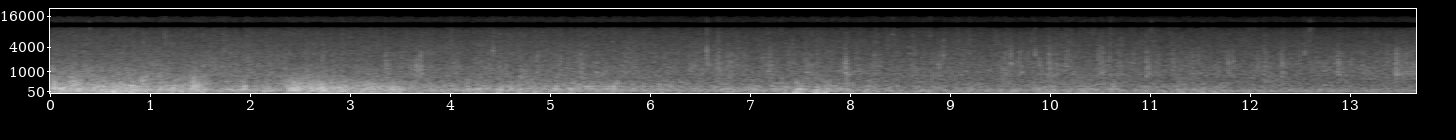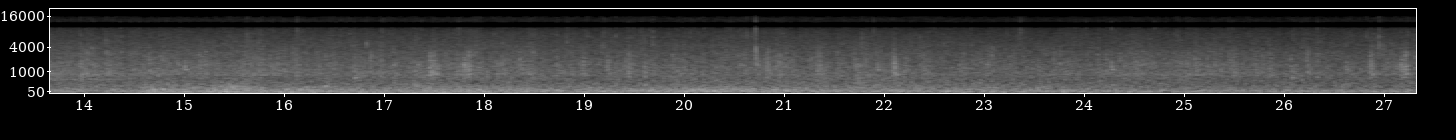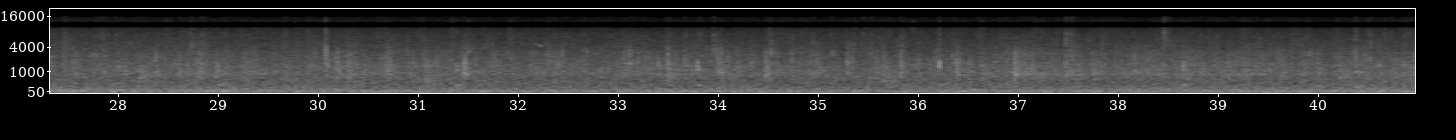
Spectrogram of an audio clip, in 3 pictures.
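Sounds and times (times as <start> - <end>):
thunder rumbling: 0.0 - 8.3
rain pattering: 0.0 - 40.9.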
